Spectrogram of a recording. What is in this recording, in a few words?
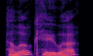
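hello, female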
